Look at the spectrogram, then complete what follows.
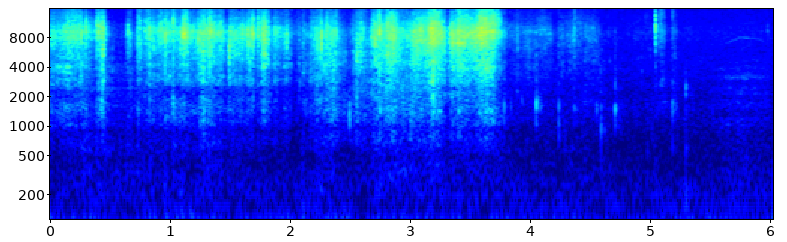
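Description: Translucent plastic wrapping bag crinkling and rustling as it is pulled off a boxed TV box, dense for about four seconds. Then it eases into a few light clicks and taps as the box is handled, with a steady low hum underneath.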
